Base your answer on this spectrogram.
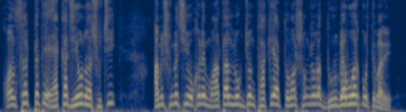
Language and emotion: Bengali, fearful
